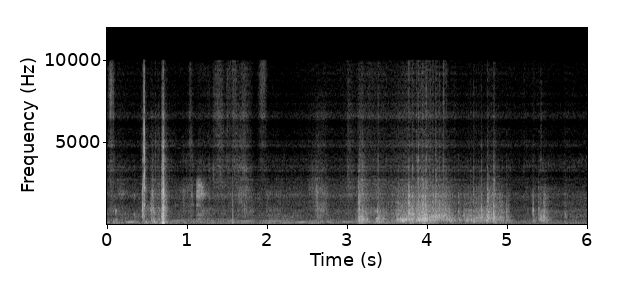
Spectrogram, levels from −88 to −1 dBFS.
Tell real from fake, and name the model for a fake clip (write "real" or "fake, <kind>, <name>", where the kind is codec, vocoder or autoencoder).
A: fake, codec, SNAC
